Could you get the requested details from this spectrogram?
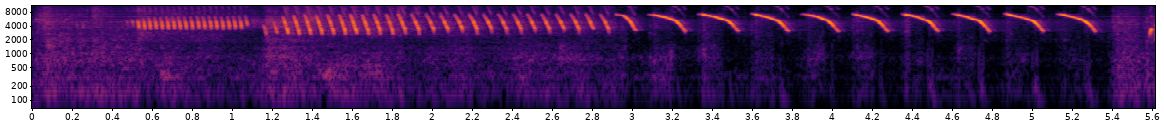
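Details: Canary song opening with a short buzzy steady note, then a fast rippling trill of about twenty notes, slowing into a series of clear downslurred whistles repeated roughly every third of a second.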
